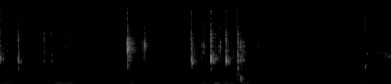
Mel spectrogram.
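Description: Typing on a computer keyboard: clusters of quick, clicky keystrokes in short bursts with pauses between them, close and clear, with no talking.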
